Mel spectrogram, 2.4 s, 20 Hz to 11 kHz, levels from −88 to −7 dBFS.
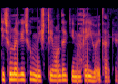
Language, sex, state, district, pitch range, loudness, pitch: Bengali, female, West Bengal, Kolkata, 180-210 Hz, -24 LUFS, 195 Hz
